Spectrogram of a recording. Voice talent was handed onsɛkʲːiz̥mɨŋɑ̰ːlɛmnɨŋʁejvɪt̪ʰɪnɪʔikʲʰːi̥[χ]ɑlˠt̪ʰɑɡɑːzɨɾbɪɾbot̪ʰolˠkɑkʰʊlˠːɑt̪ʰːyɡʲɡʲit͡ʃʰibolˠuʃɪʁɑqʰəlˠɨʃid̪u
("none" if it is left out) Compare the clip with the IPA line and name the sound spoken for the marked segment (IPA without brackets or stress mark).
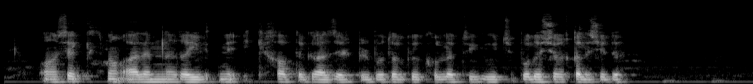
χ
